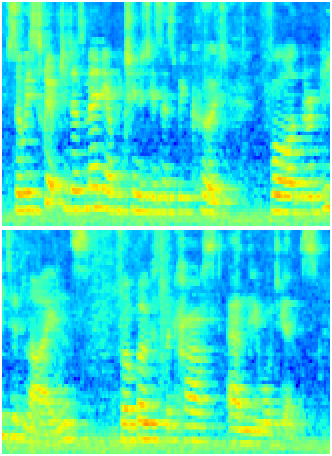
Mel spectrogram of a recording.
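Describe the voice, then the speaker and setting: A woman speaks as a presenter at a plenary session in a large hall. Her mid-pitched voice moves through explanatory phrases with deliberate pauses. The sound is roomy, with noticeable background noise. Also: darkish tone. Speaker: conference presenter. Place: large conference hall with an audience. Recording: echoey conference hall, clear background noise.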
